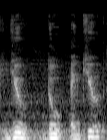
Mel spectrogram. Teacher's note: have the U vowel pronounced more towards the front of the mouth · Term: U fronting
